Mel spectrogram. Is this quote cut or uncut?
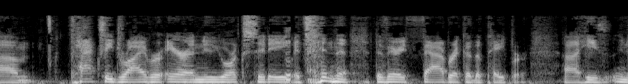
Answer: cut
